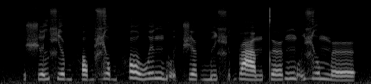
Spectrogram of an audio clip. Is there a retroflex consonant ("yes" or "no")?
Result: no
